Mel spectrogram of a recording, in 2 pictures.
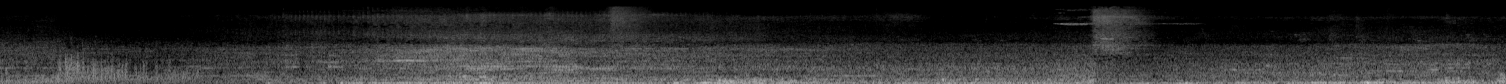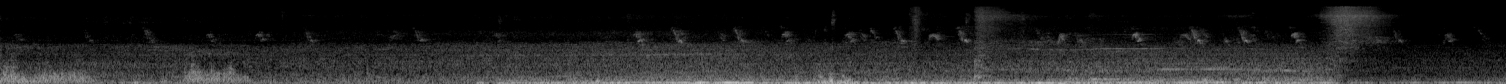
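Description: City buses running at a bus station: a low engine rumble that swells twice, with a short sharp hiss about eleven seconds in.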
